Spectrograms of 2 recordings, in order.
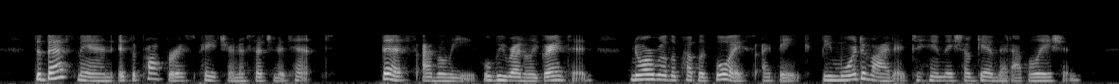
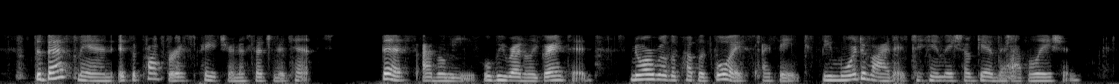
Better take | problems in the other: first | noise reduction (neural mask model Resemble Enhance denoiser)

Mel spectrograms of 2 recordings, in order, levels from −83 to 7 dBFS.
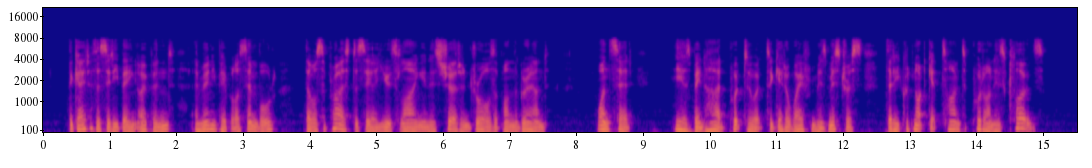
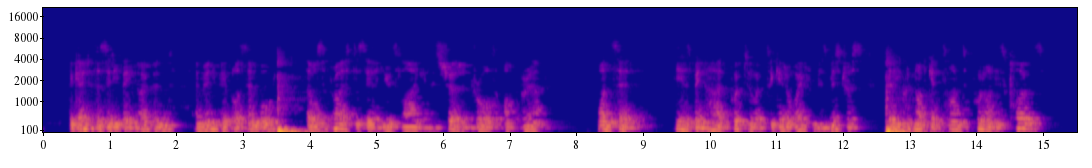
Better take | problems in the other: first | noise reduction (classical method WPE with log-MMSE)

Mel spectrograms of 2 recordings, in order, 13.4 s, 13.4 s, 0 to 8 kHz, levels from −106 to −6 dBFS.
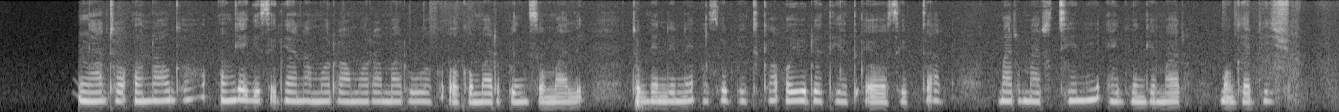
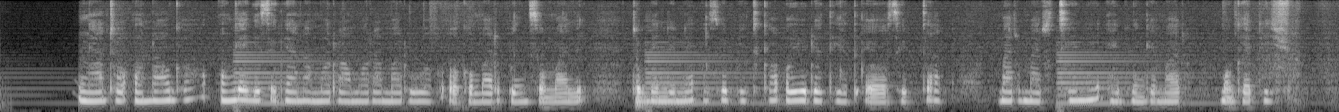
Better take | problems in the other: first | background sound (Acoustic guitar); 19 dB below the speech // room echo; dies away in 0.2 s

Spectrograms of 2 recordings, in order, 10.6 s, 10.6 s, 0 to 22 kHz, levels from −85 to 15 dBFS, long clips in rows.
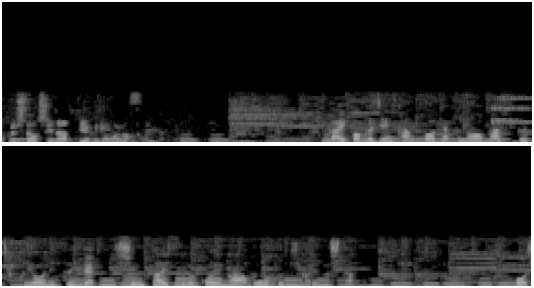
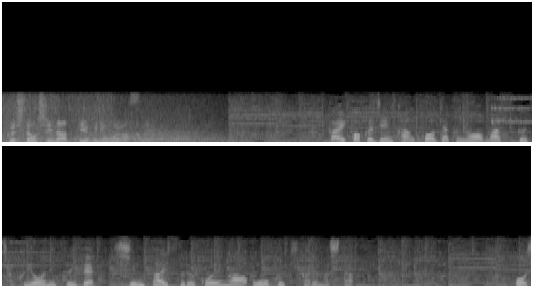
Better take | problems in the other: second | noise reduction (classical method Wiener filter)

